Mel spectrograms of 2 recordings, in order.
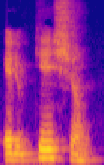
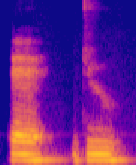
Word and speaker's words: education: Now, if you hear that word education, you can deduce education. You can deduce that the stress is on where the third syllable, right?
